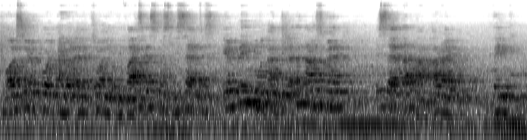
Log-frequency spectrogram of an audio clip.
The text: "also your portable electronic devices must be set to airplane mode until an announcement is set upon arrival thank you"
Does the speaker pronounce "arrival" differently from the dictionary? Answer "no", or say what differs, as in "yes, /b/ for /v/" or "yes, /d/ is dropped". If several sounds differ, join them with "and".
yes, /v/ is dropped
